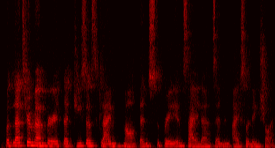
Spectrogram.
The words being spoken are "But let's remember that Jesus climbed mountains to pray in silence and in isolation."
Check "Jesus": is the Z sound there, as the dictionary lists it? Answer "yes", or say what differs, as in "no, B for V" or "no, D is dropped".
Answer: no, S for Z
